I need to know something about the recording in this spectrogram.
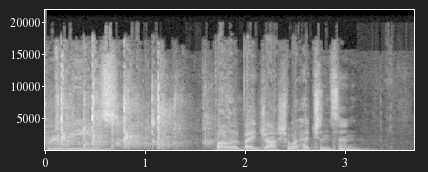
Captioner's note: applause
